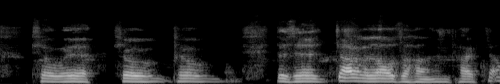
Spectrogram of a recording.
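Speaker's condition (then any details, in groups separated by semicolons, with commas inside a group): Cerebral palsy; diagnosed about 50 years ago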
